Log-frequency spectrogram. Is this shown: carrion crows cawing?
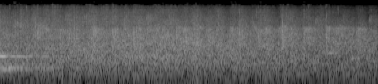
no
